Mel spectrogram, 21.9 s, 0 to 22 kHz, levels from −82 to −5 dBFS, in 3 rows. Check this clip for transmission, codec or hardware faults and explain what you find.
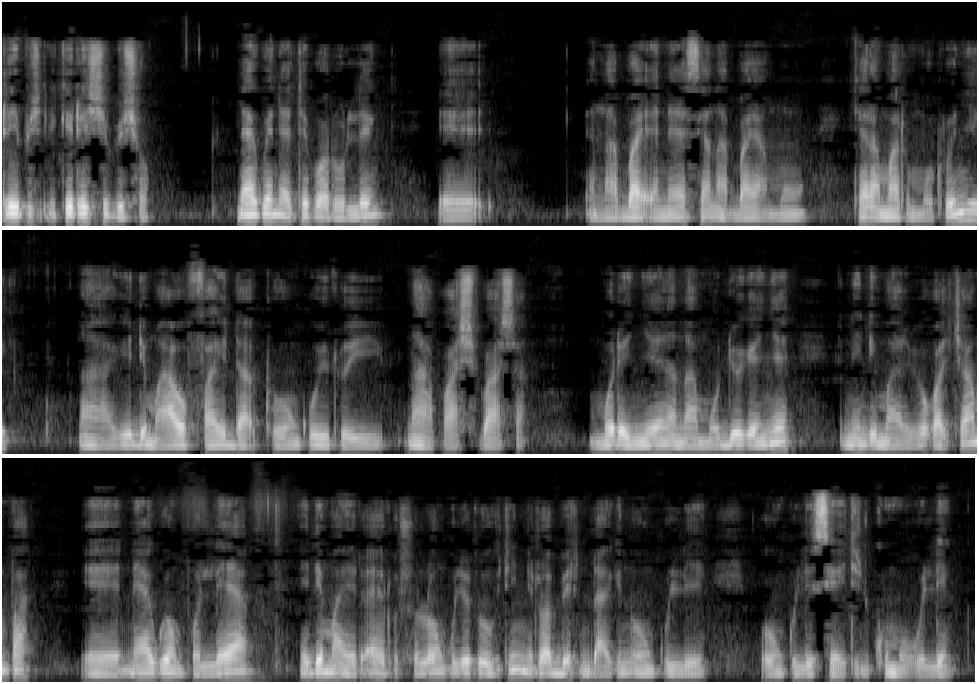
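One codec fault runs through the whole recording: WMA compression, most likely the cause of the damage, and plainly audible from start to finish. A block-based transform encoder working at a rate that fits roughly 48 kbps has too few bits for this speech, so its quantisation noise smears across tens of milliseconds around each sound and weak spectral detail is dropped. The result is a ringing, washy quality with a hiss that swells and fades with the speech, while content still reaches up to 20.1 kHz.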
